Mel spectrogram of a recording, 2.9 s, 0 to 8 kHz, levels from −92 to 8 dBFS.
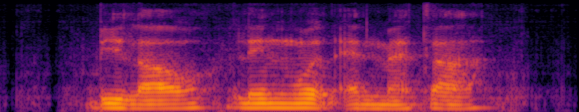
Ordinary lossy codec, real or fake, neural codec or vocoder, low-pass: none; fake; codec, 16 kHz, 4.8 kbps, FACodec; 7.2 kHz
